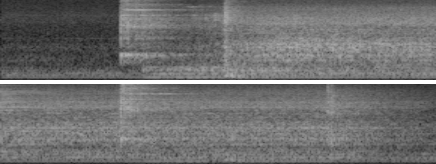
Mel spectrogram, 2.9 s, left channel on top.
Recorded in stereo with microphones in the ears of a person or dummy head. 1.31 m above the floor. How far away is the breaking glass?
About 6 m.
